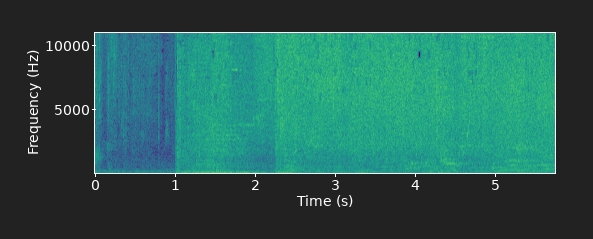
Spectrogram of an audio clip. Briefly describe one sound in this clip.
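Game combat sounds crackle and boom.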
